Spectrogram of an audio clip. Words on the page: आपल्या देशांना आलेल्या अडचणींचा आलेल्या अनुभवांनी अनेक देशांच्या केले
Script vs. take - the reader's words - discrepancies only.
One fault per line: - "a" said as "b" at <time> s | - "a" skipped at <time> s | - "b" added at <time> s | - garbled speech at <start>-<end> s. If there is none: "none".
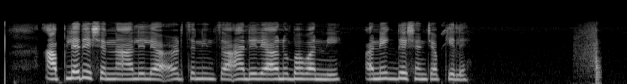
none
